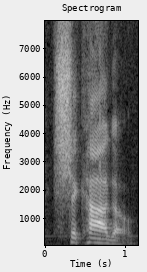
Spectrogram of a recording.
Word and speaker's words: Chicago: a couple of words that are spelled with ch and are also pronounced with the sh sound words like chef and the city of chicago okay having said that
